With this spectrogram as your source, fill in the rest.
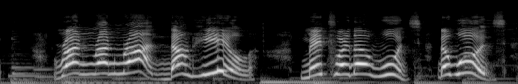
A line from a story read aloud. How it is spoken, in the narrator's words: She shouted out to Wilbur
